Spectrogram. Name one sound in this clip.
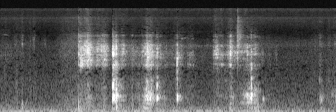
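A small wooden stand clatters as it is handled and set down.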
